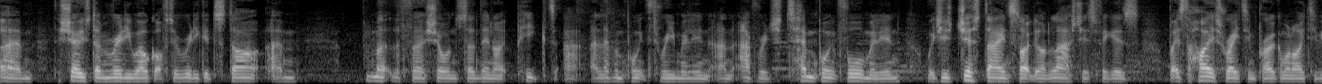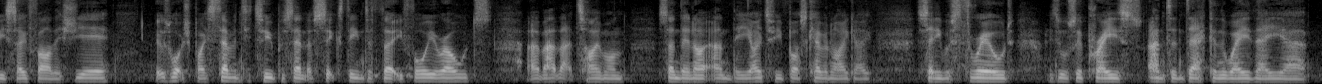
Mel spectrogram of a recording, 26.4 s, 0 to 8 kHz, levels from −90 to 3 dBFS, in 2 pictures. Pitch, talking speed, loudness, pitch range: 115 Hz, 195 wpm, -32 LUFS, 110-120 Hz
